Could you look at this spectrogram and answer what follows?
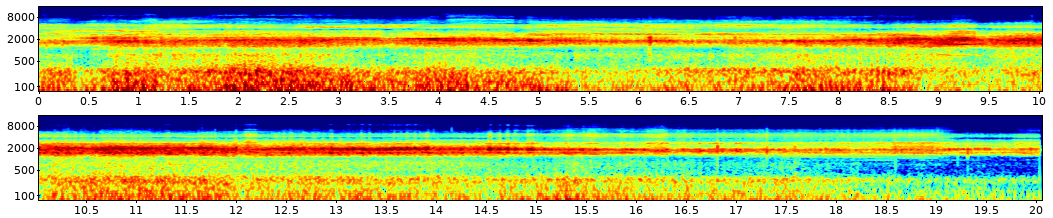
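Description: Zip-line trolley pulleys running fast along the steel cable, a steady high whir with wind rushing over the microphone. It swells in the middle and fades over the last few seconds.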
